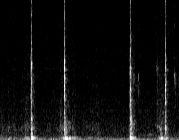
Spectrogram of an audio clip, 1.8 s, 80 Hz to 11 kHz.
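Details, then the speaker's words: Hedge-trimmer handle safety switch, other side, during a Stihl HS81R/Husqvarna checkup: it holds until the last second, then snaps in, giving four sharp isolated snaps; it still activates but is sticking, and the owner plans to grease it. "that just snapped in there's a lot I can it's like it weights to the last second and then it just it kind of lets go I can still hear the switch activating"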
